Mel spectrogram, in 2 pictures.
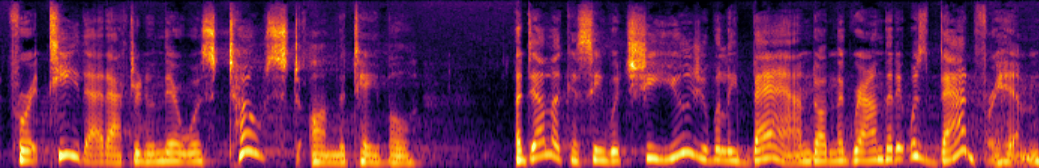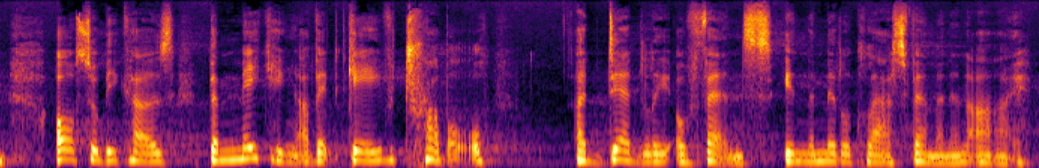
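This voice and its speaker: A woman giving a dramatic live reading of a literary story, with expressive, deliberate phrasing. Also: fairly low pitch. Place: indoor hall, live performance. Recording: live performance in a reverberant hall.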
